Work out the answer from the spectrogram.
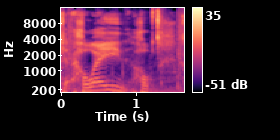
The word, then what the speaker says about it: Huawei: It's pronounced Huawei.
